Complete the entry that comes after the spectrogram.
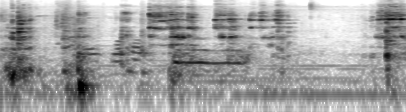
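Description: Dishes clatter and clink in a home kitchen sink during washing, sharp knocks of pots and cutlery up close, with people talking over the clatter.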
